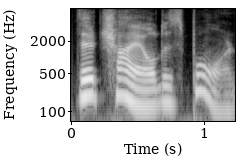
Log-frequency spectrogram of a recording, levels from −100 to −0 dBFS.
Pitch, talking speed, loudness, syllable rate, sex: 155 Hz, 195 wpm, -16 LUFS, 3.2 syllables/s, male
